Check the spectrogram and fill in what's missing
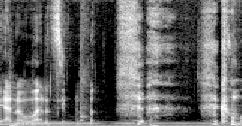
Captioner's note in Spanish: risas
